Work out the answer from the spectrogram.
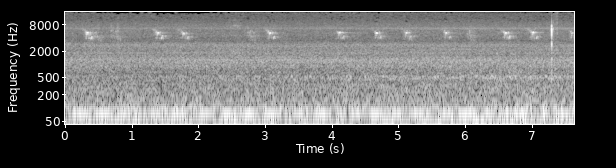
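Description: A bird repeating short, high two-note chirps, somewhat under two a second, over a steady low rumble, with one sharp click near the end.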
